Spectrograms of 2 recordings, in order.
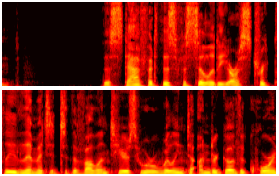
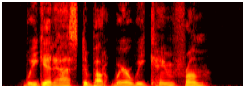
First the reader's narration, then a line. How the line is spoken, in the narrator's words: Kraus murmured to the others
